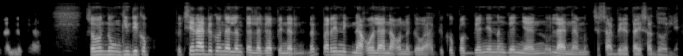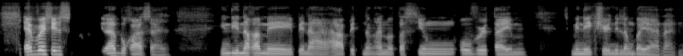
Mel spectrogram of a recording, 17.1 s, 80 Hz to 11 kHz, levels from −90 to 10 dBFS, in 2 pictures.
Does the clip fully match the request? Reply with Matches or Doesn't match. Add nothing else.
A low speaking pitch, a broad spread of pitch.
Matches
